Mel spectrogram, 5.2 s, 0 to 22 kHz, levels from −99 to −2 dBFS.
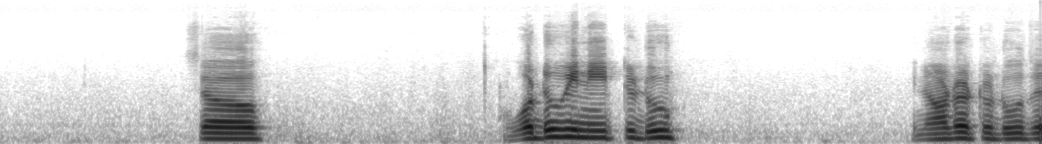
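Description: Nothing in the audio stood out as a technical problem on listening.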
